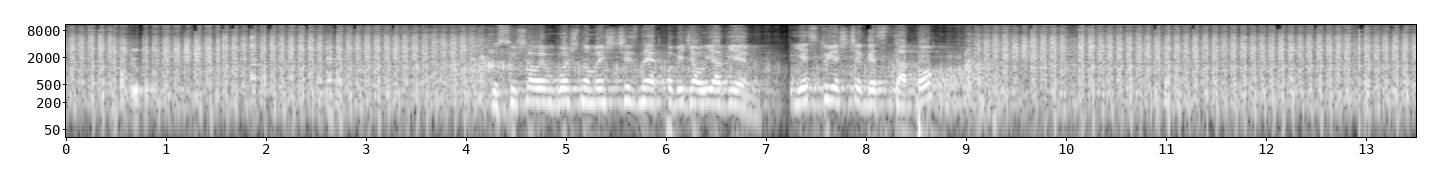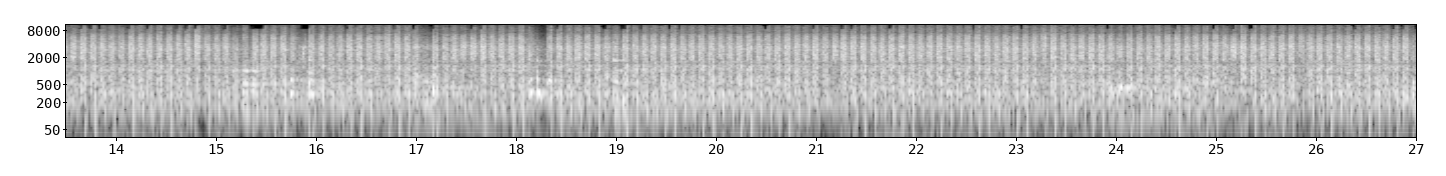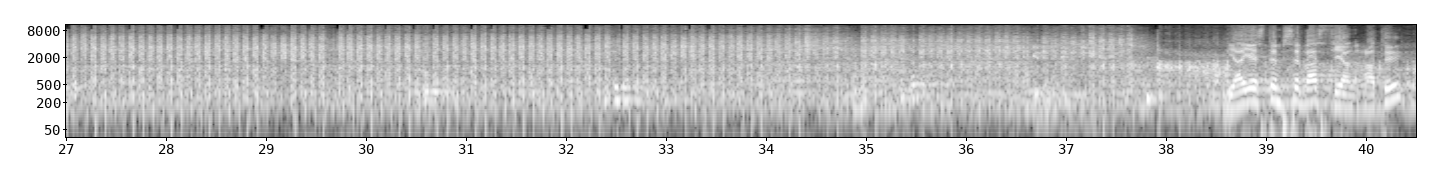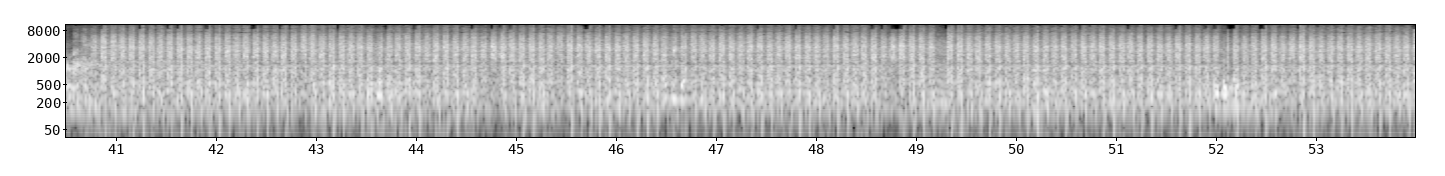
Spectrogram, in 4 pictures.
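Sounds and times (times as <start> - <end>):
snatches of radio: 0.0 - 2.9, 3.9 - 10.1, 15.2 - 16.2
chopped radio static: 0.0 - 53.9.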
